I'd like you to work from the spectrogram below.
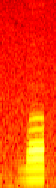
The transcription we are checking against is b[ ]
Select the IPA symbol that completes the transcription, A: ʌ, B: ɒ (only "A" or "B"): A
